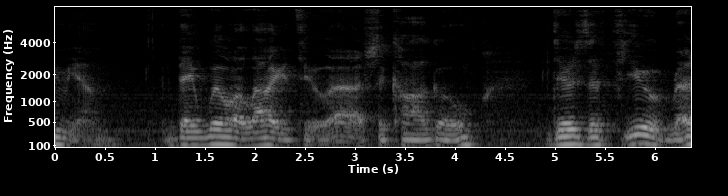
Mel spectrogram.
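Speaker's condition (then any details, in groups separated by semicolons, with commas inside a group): Cerebral palsy; breathing fine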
